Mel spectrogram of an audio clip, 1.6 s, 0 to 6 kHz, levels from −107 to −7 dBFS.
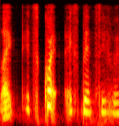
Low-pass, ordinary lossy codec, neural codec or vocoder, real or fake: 5.4 kHz; none; codec, 16 kHz in and 24 kHz out, 0.9 kbps, LongCat-Audio-Codec, four codebook decoder; fake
